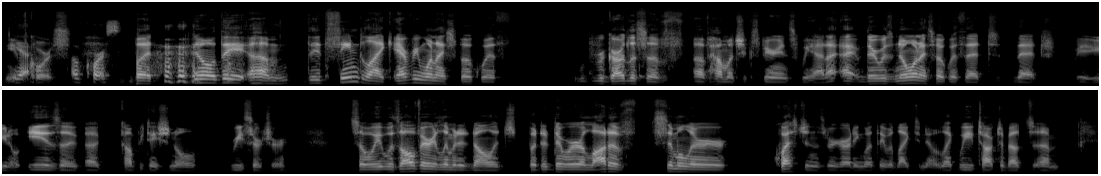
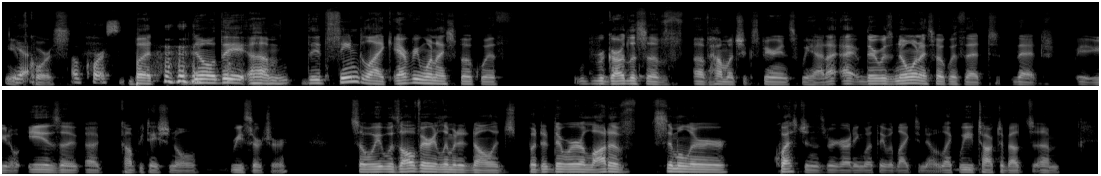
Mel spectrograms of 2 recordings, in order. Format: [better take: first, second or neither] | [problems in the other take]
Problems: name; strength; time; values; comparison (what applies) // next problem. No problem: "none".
second | thin; very; fading below 750 Hz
